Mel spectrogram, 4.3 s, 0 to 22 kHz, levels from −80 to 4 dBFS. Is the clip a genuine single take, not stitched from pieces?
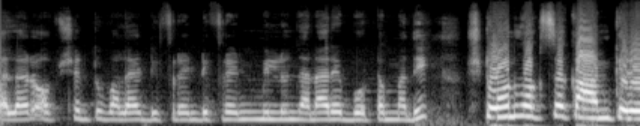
no; 1 cut; at 3.0 s

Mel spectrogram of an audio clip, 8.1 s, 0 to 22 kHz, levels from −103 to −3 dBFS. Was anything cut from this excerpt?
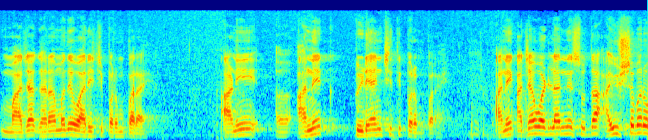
yes; 1 cut; at 6.5 s

